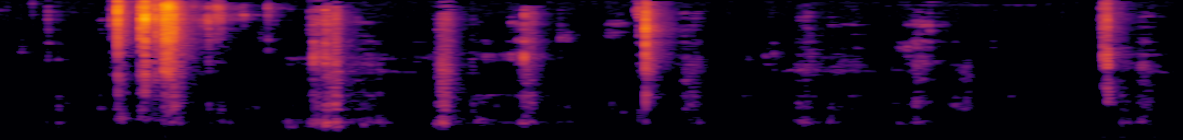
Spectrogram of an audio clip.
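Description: Crisp tortilla-chip nacho bitten with a loud crunch just under a second in, then chewed with irregular crunches that grow fainter.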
